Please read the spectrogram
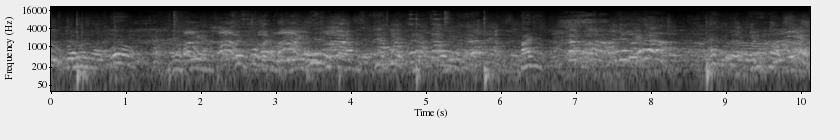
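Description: Chatter of several people talking at once near the microphone, voices overlapping with no single clear speaker, from spectators at a football match.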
